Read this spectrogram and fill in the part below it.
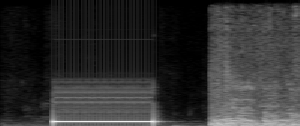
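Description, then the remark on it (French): A single steady telephone ringback tone of an outgoing call, a European tone, sounds for about a second, loud and clear, then stops; after a short pause, a voice starts speaking. “Bon, déjà il y a une tonalité qui vient d'Europe.”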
